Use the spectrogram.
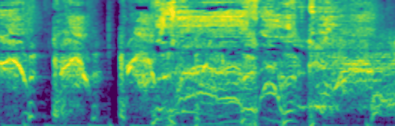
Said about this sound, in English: this dryness starts to, like, creep up my throat, and then I start coughing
